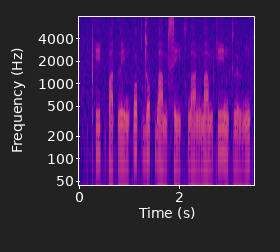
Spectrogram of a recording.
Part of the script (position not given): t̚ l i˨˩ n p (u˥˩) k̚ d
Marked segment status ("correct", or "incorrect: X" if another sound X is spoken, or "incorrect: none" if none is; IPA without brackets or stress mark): incorrect: o˥˩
